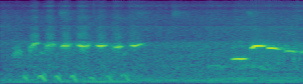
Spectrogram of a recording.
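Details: Common hill mynas sitting on a wall behind an old temple in Chiang Mai, Thailand, birds known to mimic greetings: a quick run of clear whistled notes, then a pause and two brighter whistles, with soft clicks below.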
